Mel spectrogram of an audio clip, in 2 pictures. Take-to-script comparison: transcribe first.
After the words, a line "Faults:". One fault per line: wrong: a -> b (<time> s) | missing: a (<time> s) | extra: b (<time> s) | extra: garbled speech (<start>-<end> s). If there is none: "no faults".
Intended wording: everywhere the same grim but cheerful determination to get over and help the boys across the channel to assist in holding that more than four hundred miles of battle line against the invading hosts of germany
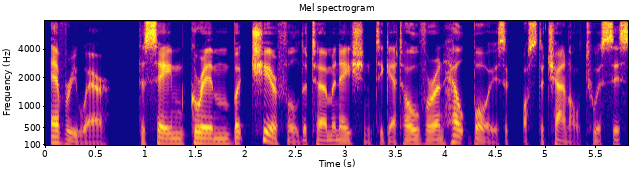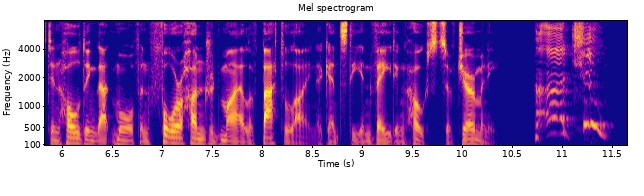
everywhere the same grim but cheerful determination to get over and help boys across the channel to assist in holding that more than four hundred mile of battle line against the invading hosts of germany
Faults:
missing: the (4.3 s)
wrong: miles -> mile (7.6 s)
